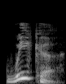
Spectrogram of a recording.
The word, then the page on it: weka: British English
